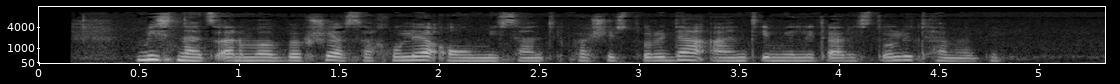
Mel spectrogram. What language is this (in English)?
Georgian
